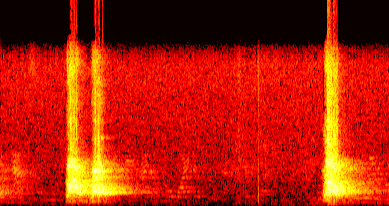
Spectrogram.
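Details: Dog barking: a quick double bark, two loud harsh bursts close together, then a pause of nearly three seconds and a single bark, with a faint click in between.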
